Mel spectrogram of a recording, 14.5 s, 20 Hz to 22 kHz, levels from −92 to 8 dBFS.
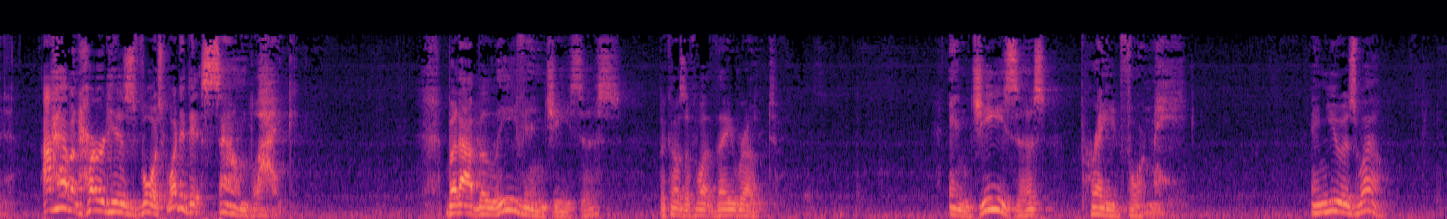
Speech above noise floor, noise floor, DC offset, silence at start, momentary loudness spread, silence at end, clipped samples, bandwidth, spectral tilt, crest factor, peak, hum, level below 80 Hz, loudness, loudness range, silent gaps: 23 dB; -44 dBFS; under 0.1%; 0 s; 22 LU; 0.05 s; under 0.1%; 11.5 kHz; -4.5 dB/octave; 20 dB; -4 dBFS; none; -44 dBFS; -22 LUFS; 6 LU; none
